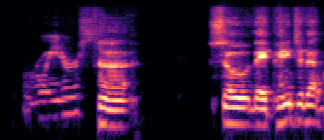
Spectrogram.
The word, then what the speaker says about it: Reuters: Dana Green says pronounced Reuters. Ruters is 5B. Reuters.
